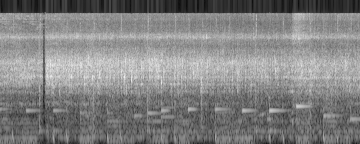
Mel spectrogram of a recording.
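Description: Chicken pieces frying in oil in a pan, a steady dense sizzle with a brief break about a second in. Background music with short melody notes plays underneath.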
